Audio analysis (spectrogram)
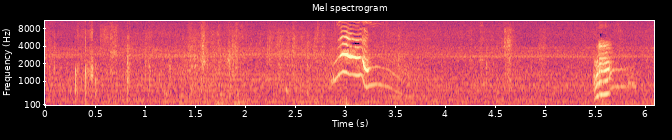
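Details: Indoor Highlander cat, a large breed sold as rare lynx hybrid kittens, giving two short falling meows about two and a half seconds apart over a steady low background hum.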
